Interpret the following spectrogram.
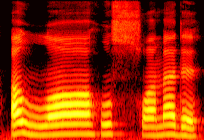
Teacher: گے، اور میم پہ فتحہ ہے، پھر ایک حرکت پڑھیں گے، اور دال پہ جب ہم ساکن کریں گے تو کلکلا کریں گے، یعنی کہ آواز پلٹ کر واپس آئے گی،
